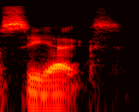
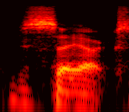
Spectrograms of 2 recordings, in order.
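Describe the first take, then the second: First: It is said in a modern English style. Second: It is said in an Old English style. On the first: "or not" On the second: "go Old English with your pronunciation"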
